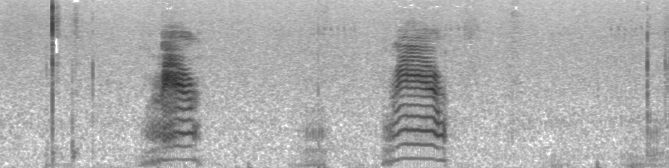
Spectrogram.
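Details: Pet cat Butters calls to rouse his sleeping owner, giving two loud, nasal meows about two seconds apart, the first brighter and more strained, over a quiet room with faint clicks.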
